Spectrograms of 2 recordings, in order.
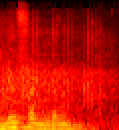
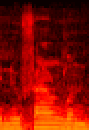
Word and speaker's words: Newfoundland: Interesting people of Newfoundland. Actually, I think in Canada you say Newfoundland, but in the States we tend to say Newfoundland, but I'm not sure if that's true. What? Newfoundland, okay.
